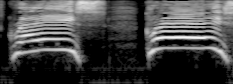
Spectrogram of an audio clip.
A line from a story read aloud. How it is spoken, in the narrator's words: she screamed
